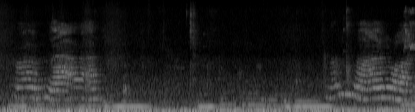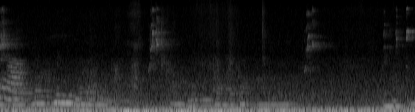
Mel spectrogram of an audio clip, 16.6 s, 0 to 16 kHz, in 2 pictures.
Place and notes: sounds of intimacy
in my home with my son...
Ascoli Piceno Province of Ascoli Piceno, Italy, 18 July, ~11:00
